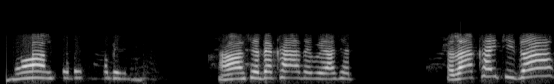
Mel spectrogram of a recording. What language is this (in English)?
Maithili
